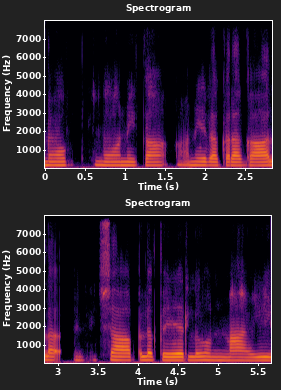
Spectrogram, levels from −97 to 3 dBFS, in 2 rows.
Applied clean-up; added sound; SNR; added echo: neural diffusion model UNIVERSE++.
